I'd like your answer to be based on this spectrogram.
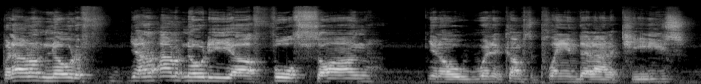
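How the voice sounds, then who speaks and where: Slightly high and fairly bright, this man's voice is unhurried with fairly even intonation. He's a hobbyist talk box musician giving a casual, rambling demo, repeatedly restarting his phrases.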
